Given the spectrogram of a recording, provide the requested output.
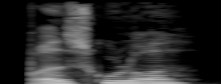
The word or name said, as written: bredskuldret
